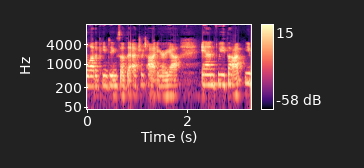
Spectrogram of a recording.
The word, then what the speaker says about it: Étretat: and I can't wait not me only knowing how to pronounce etrata because I know how to pronounce Wichita and they sound kind of the same anyways thanks Google for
